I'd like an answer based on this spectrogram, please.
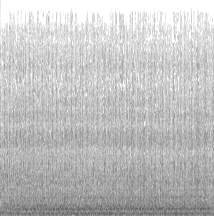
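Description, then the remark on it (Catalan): A sewing machine runs steadily for several seconds, a continuous mechanical whir with a rapid, even knocking rhythm at constant loudness and no voices. “No, això és una màquina de cosir.”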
